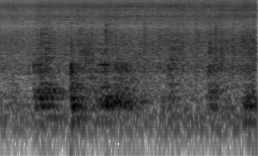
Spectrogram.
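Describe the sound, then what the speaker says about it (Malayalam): Crushed coconut frying in hot coconut oil for Onam erissery gives a loud, steady sizzle, with scraping stir strokes breaking through now and then before the sound cuts off abruptly. "വെളിച്ചെണ്ണ ചൂടായിട്ടുണ്ട്. അതിലേക്ക് ചതച്ച് വെച്ചിരിക്കുന്ന നാളികേര ഇട്ട് കൊടുക്കും. ഇത് വറുത്തെടുക്കണം."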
